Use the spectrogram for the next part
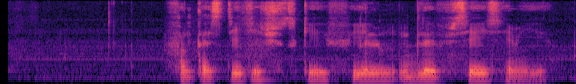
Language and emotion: Russian, neutral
